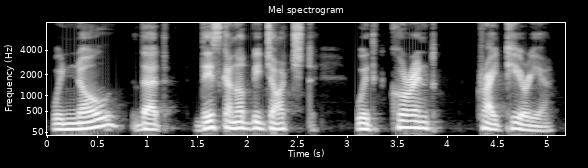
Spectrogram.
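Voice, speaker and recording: Low-voiced man, halting and deliberate. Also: expressive. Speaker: podcast guest. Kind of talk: reading quotes aloud and commenting.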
